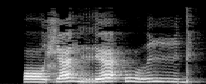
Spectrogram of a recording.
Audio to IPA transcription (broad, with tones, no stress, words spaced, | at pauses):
ɔː˨ɕæ˧˥˧n rʲæ˧˥˧hu˥˧ðiː˥˧d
